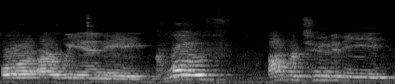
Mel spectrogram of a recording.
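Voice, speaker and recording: A very slow pace amid noticeable background noise and audible room echo. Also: man. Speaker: conference presenter. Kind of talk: conference presentation. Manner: animated.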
